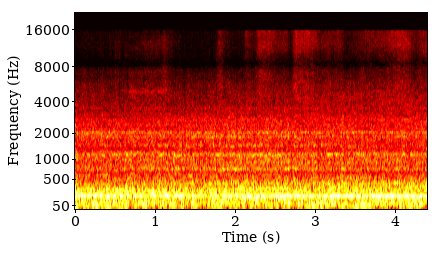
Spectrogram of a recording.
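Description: Steady road and engine noise inside a moving car's cabin: a low rumble with a constant hum.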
